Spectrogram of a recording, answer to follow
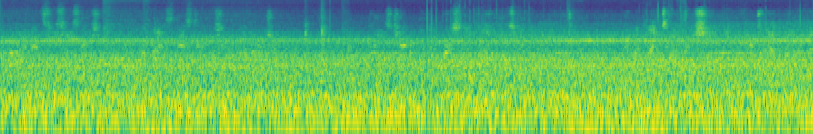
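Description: Steady running noise inside the cabin of an SRT high-speed train: a loud low rumble and rush, with a faint steady high whine and light scattered rattles.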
